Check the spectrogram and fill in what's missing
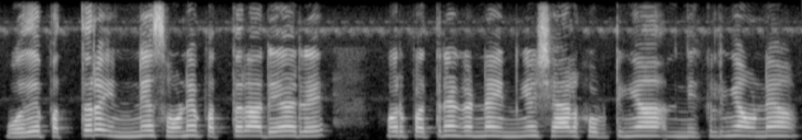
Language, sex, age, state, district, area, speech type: Dogri, female, 30-45, Jammu and Kashmir, Udhampur, rural, spontaneous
